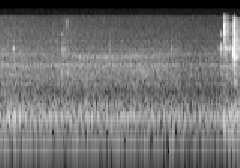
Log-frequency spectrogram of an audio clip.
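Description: Someone bites and chews an apple: a stretch of quiet chewing, then a few sharp, crisp crunches near the end, with no talking.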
